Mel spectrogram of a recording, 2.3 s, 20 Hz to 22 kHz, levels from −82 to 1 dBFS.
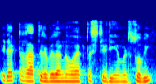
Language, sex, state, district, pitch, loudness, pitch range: Bengali, male, Tripura, West Tripura, 170 Hz, -17 LUFS, 165-195 Hz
